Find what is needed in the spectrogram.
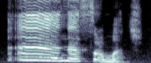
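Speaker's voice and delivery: high, loud mock "Eh" of a sniffy fan; dismissive fan. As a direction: brush it off like a snob.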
